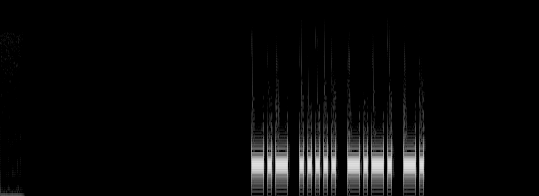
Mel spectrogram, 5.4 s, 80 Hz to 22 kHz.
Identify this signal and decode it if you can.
Morse code, heard as a keyed tone, about 27 wpm, 700 Hz. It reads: K5CN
